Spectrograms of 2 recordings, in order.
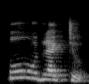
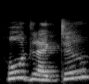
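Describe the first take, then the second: First: Who and would are said as two full words. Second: Who and would merge into one syllable, who'd.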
